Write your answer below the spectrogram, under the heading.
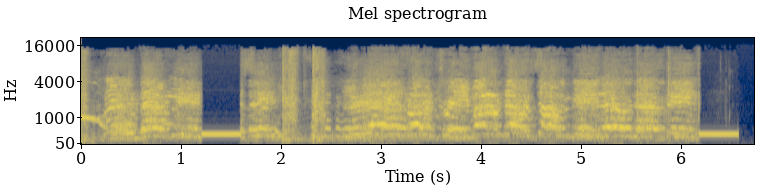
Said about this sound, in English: That bleeping, of course, N-word there.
